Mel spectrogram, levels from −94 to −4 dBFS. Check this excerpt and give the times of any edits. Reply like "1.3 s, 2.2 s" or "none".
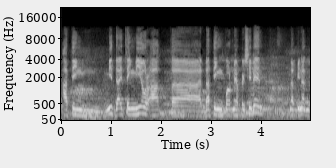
none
